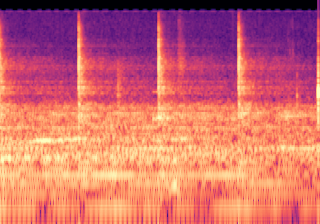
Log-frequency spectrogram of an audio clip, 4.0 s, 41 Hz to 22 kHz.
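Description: Game show countdown timer cue: a clock-like tick once a second over a sustained low music bed while the 30-second answer clock runs.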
